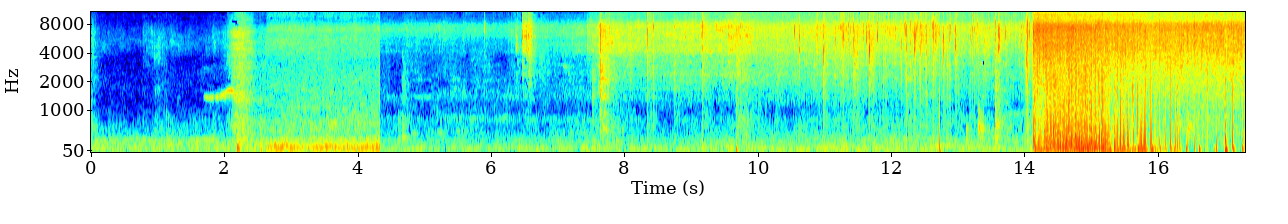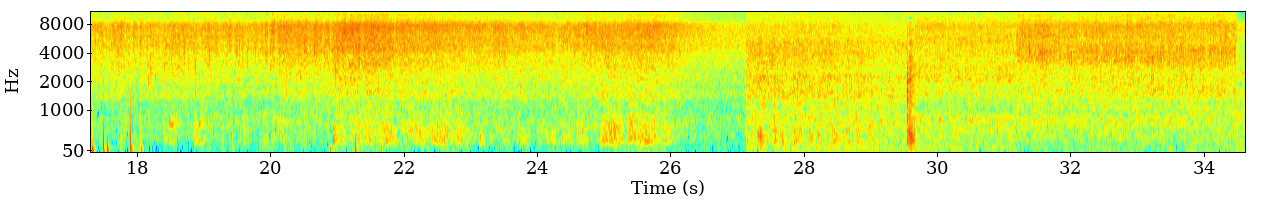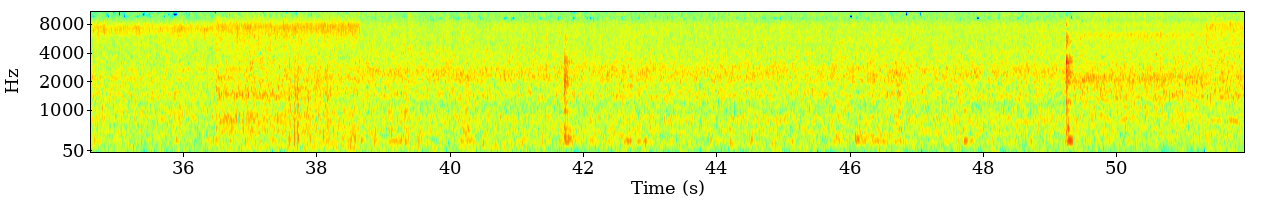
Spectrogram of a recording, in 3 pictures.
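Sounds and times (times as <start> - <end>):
food sizzling in hot oil: 7.5 - 51.9.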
